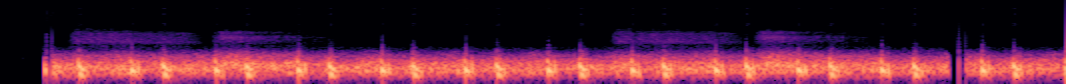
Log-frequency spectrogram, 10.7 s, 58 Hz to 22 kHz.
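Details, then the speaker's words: Mitral stenosis on heart auscultation: regular sounds about 72 per minute. The second sound plus an opening snap mimics a gallop or third sound, followed by a low rumbling diastolic murmur. "noten que ahí se escucha como si fuera un galope no en realidad lo que están escuchando es el el sonido número dos con el con el chasquido de apertura como si fuera una disociación como si fuera un tercer ruido"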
